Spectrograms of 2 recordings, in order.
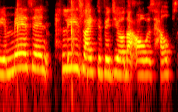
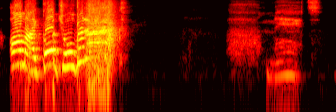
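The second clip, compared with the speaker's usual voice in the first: loud, high, exasperated frustrated shout; 6 semitones higher, 5 dB louder than usual. Watching a match live and reacting to a player's play: shouting. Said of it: "Sorry for shouting again".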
